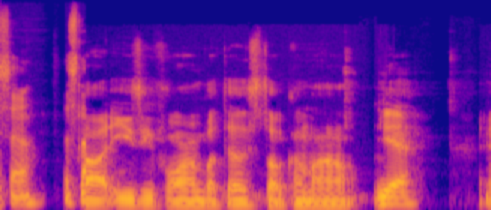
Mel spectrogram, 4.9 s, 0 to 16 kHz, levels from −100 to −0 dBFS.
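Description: Speech, with a wrong sample rate fault from 0.85 s to the end. From that point the audio plays back at two thirds of its proper speed. Pitch falls by the same ratio, about seven semitones. The speech sounds lower and slower at once. Speed and pitch shift together because the samples are played out at a lower rate than they were recorded at, with no conversion. A 2:3 ratio fits 48 kHz material played at 32 kHz.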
